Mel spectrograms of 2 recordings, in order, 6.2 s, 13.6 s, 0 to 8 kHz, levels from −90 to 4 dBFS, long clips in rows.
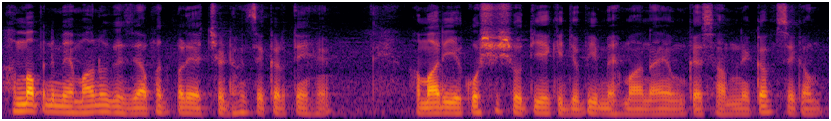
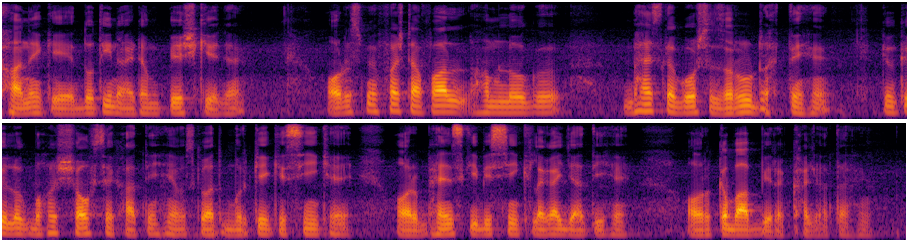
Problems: none marked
